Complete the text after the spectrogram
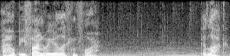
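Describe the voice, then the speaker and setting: A young actor playing an earnest, gentle youth in a game, speaking softly and haltingly. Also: male voice, medium pitch, steady tone, faint music behind, natural voice. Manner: soft, halting.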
